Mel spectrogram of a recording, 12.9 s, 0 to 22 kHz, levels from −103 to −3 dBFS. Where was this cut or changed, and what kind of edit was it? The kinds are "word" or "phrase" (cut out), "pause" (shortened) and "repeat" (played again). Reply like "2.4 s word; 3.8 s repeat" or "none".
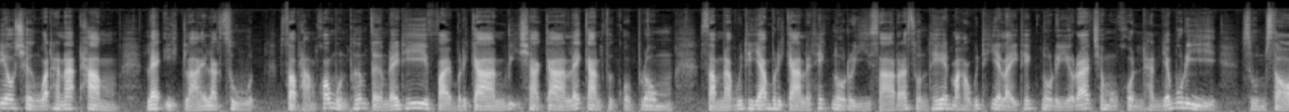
none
